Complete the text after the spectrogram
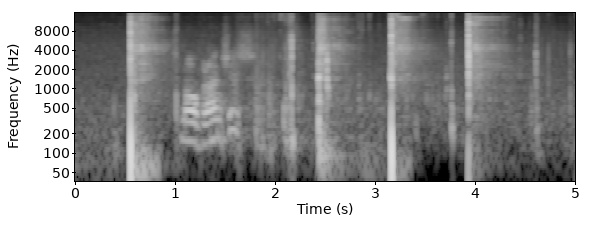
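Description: A tool strikes with sharp, loud cracks that ring out briefly.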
